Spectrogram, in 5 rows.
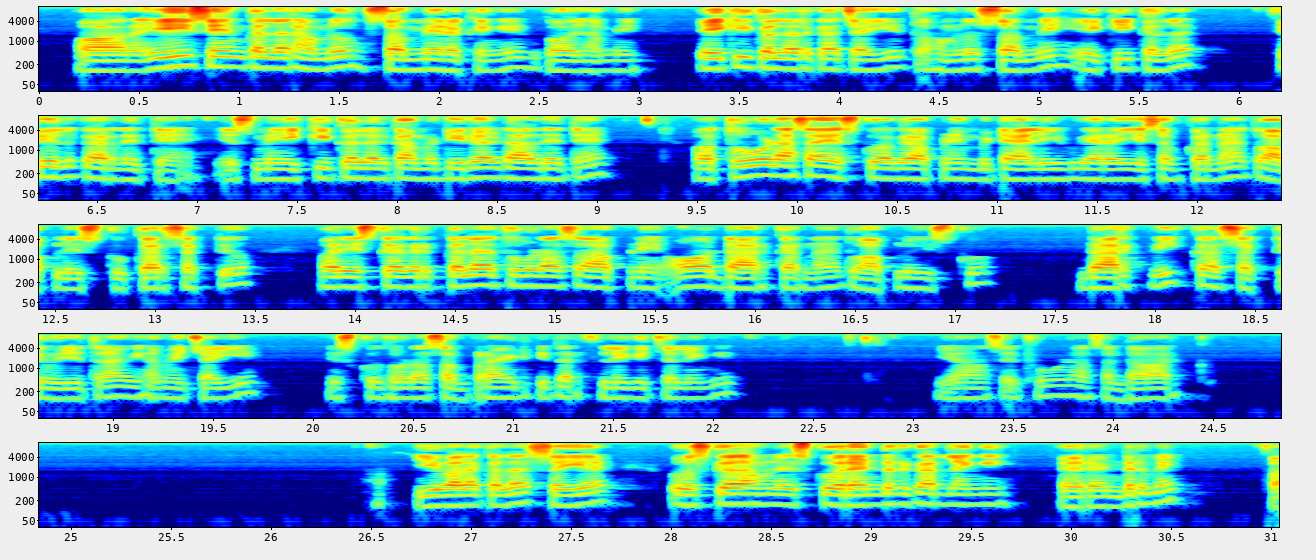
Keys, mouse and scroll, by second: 0.6 drag, 1.5 click, 3.0-4.0 drag, 4.7 drag, 6.5-7.5 drag, 8.1 middle click, 8.6 drag, 9.5 middle click, 10.6-11.1 scroll down 1, 11.8-12.4 middle drag, 14.2 click, 27.3-28.0 middle drag, 29.9-31.0 scroll down 2.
